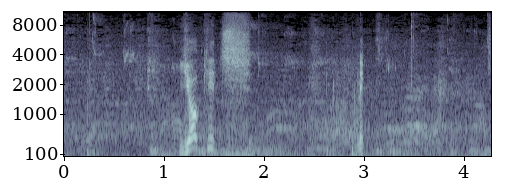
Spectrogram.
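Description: Basketball game sound on a court: a ball bouncing amid low arena noise, with a short shout about a second in and a brief hiss just after it.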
